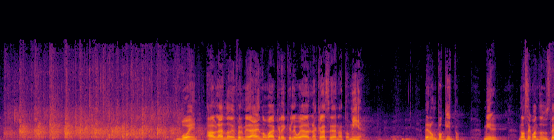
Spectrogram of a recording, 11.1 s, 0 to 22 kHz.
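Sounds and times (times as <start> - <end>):
crowd applauding after a prayer: 0.0 - 4.1
speech: 3.5 - 7.4, 8.5 - 11.0.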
